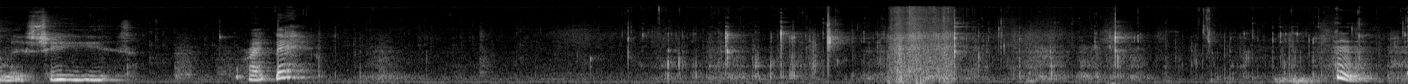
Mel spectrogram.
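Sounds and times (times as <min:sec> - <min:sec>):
wet chewing of food: 0:05.1 - 0:08.9, 0:09.5 - 0:14.0.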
